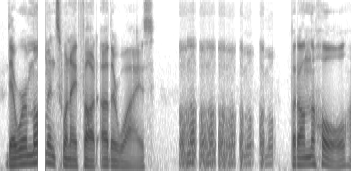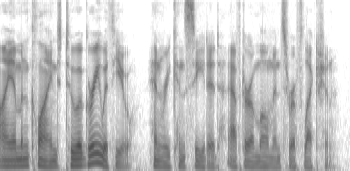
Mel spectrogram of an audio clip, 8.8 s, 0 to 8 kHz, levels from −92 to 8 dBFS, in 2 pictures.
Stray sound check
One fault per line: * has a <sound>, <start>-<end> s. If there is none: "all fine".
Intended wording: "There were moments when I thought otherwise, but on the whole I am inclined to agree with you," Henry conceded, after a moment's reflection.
* has a dropout, 0.5-0.6 s
* has a laugh, 2.2-3.4 s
